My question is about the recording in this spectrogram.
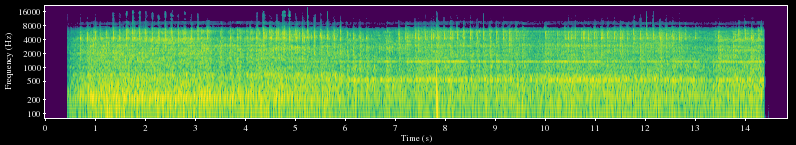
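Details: Audi A3 8L 1.8T AGU idling hot: fast ticking with a thin whine from the timing belt area, only when warm; the belt slides, there is water pump play, and timing was replaced 4,000 km earlier. The owner asks about the water pump; the cam may be a tooth off.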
